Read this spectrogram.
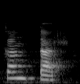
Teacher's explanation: Cantar se acentúa en la última sílaba tar, por lo tanto es aguda.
